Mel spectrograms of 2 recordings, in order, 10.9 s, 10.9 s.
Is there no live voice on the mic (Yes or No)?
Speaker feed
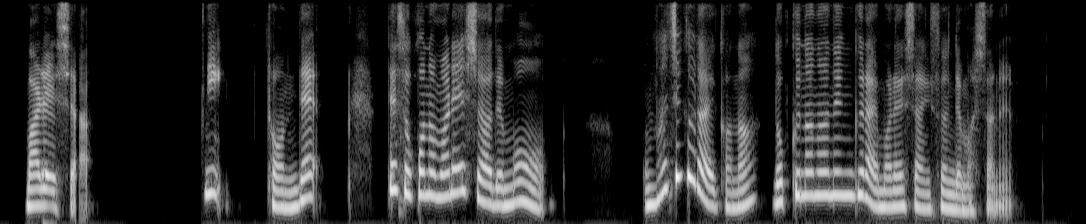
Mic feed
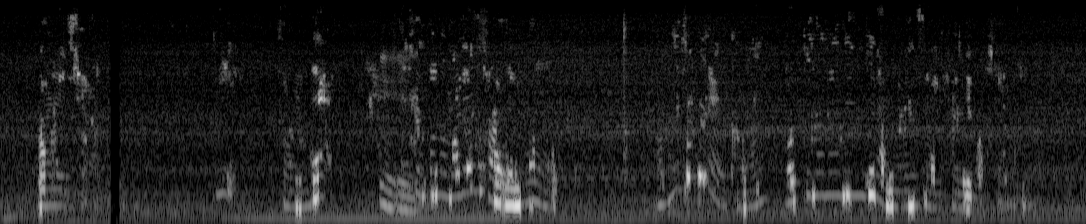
No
